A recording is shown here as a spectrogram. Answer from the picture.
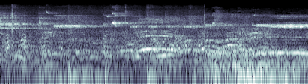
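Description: A volleyball bounced on a hardwood gym floor a few times ahead of a serve, each bounce a short sharp impact, with players' voices echoing in the large hall.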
